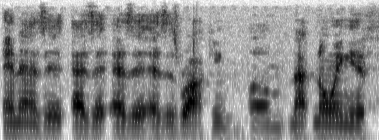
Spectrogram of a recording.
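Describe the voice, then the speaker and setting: Rambling game master, dull lo-fi. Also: male voice, medium pitch, fairly even intonation, normal speed, dry recording. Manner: rambling, many restarts. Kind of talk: narrating a tabletop game.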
